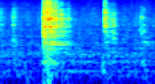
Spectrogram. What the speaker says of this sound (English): So I'm gonna add the rice to this mixture.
